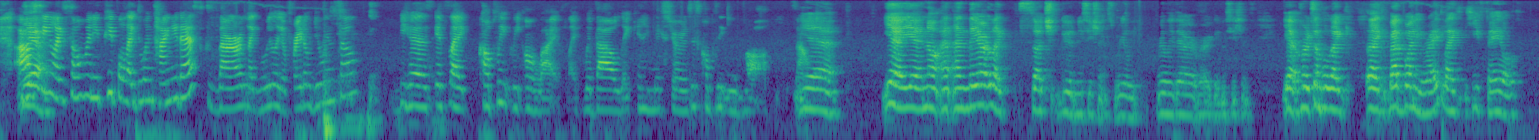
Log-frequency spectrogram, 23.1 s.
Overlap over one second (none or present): none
